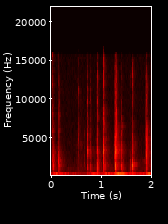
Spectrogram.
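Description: Computer keyboard being typed on: a quick, uneven run of key clicks as a word is typed out.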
